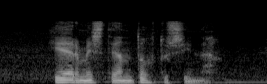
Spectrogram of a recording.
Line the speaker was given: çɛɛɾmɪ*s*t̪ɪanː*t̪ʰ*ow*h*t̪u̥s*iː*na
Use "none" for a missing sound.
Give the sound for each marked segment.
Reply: s, t̪, h, iː

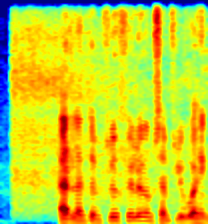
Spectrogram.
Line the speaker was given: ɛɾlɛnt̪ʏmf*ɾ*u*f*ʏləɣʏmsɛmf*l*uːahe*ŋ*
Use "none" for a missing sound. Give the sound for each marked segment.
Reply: l, f, l, ŋ

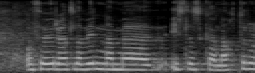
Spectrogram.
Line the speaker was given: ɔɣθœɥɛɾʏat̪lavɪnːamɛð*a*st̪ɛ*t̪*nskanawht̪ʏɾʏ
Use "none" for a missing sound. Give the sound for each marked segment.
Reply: i, none

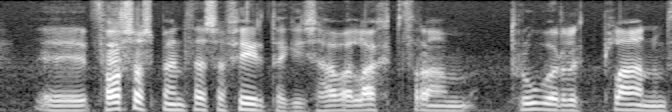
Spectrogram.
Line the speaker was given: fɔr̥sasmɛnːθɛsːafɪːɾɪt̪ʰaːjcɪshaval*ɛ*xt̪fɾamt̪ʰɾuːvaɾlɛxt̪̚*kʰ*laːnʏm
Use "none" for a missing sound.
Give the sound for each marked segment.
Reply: a, pʰ

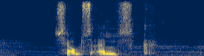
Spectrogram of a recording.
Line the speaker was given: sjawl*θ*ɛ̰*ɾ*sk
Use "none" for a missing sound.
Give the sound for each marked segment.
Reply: s, l

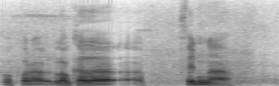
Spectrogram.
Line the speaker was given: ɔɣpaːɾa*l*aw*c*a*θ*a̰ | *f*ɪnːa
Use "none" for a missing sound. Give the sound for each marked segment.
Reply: l, k, ð, f

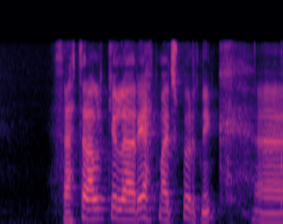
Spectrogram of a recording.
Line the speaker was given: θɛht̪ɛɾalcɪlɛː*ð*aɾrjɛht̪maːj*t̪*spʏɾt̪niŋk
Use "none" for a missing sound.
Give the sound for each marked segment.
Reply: ɣ, t̪

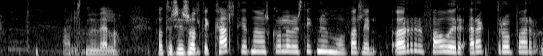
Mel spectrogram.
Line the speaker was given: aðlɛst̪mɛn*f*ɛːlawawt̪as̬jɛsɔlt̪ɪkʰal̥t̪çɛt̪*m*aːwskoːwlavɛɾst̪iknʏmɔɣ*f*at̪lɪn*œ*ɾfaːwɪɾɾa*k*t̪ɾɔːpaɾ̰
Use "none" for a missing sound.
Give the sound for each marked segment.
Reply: v, n, f, œ, k

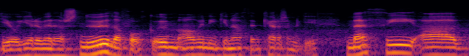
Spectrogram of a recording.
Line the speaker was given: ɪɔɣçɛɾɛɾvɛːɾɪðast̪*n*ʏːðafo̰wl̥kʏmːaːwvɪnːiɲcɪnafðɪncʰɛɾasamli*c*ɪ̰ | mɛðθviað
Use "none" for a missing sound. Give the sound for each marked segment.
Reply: n, c

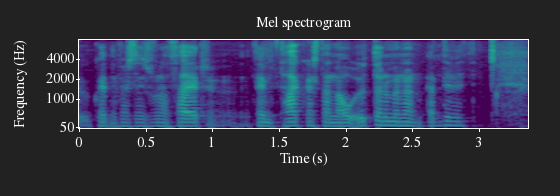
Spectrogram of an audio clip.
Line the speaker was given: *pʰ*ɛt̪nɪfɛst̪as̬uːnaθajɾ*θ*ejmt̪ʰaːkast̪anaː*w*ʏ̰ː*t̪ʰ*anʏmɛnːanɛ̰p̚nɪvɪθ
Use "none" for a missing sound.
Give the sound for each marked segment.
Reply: kʰ, θ, w, t̪

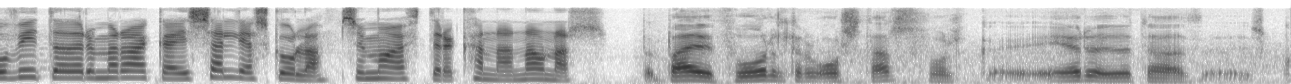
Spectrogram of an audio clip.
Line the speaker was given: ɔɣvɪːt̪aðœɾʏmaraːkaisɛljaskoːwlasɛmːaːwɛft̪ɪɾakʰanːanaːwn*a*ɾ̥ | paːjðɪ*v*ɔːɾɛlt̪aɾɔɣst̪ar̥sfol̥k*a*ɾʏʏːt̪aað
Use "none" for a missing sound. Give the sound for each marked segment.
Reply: a, f, ɛ

